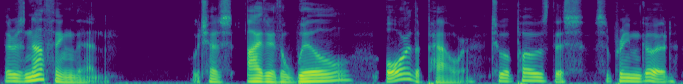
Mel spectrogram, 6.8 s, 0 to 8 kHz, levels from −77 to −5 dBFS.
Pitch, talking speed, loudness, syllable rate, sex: 110 Hz, 150 wpm, -19 LUFS, 4.8 syllables/s, male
